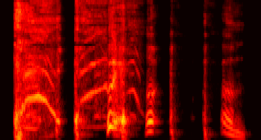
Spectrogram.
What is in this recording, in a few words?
Male vocalization coughing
